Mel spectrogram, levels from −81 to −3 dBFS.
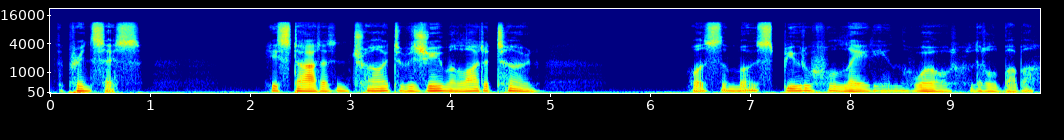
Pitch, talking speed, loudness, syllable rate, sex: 100 Hz, 115 wpm, -23 LUFS, 4.7 syllables/s, male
